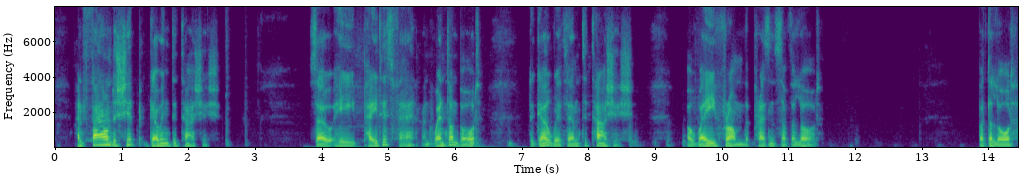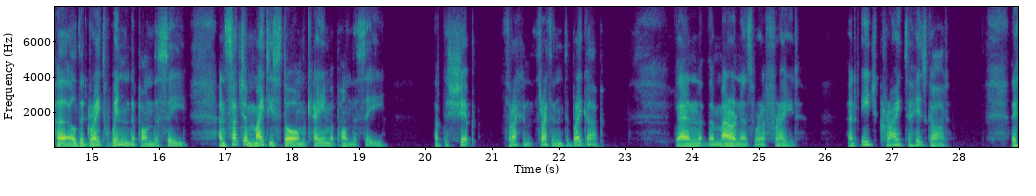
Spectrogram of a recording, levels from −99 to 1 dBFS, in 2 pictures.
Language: English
